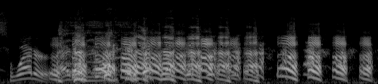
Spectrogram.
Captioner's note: laughing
